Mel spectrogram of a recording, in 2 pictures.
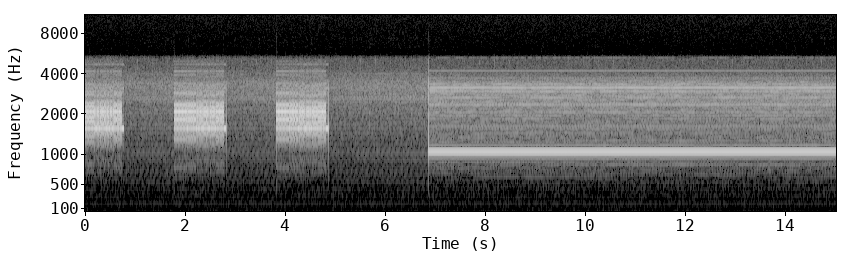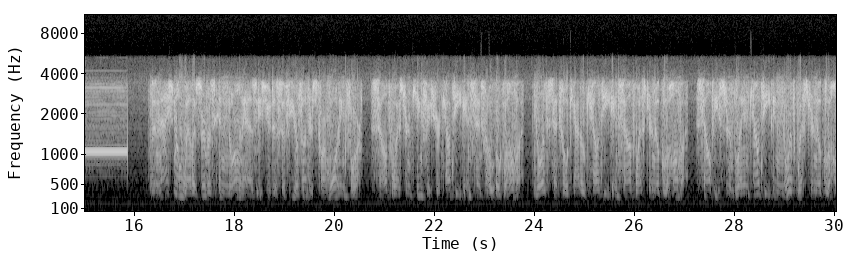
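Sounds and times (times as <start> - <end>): steady single-pitch alert tone: 6.9 - 15.9.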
